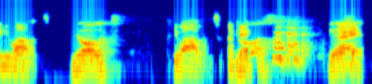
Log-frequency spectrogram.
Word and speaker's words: New Orleans: New Orleans. Did I say it right? New Orleans. Yeah. And Dean, you're from close to New Orleans. How do you say New Orleans?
